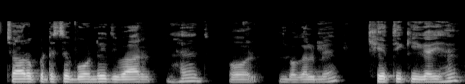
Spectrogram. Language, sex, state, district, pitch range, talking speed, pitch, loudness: Hindi, male, Bihar, Sitamarhi, 120-135 Hz, 165 wpm, 125 Hz, -18 LUFS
